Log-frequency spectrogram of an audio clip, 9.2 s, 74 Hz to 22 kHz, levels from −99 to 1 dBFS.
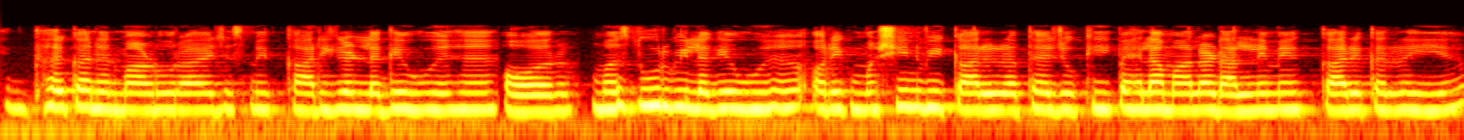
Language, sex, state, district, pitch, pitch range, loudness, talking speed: Hindi, female, Uttar Pradesh, Varanasi, 255 Hz, 250-265 Hz, -15 LUFS, 215 wpm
